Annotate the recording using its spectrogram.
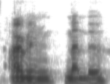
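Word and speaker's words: Armand Membou: And then we have, I mispronounced the name, didn't I? Arman, how do you say his last name again? Armin Membu.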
